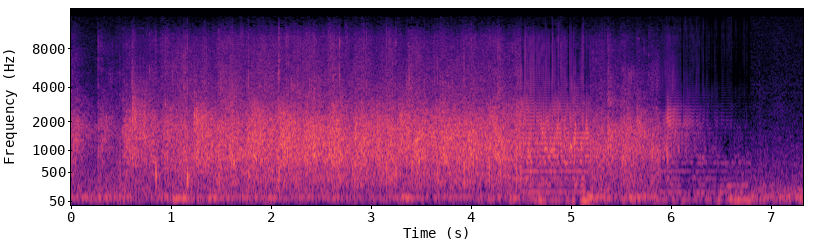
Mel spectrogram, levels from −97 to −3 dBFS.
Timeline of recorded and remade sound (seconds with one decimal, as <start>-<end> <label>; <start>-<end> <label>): 0.0-4.5 recorded; 4.5-5.2 remade; 5.2-5.9 recorded; 5.9-6.8 remade; 6.8-7.3 recorded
